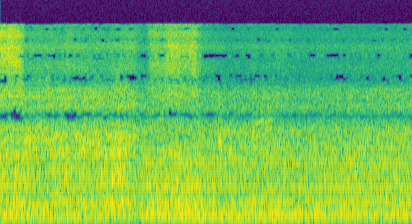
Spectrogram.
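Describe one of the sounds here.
Water sprays hard from a fire hose.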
